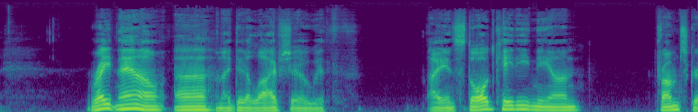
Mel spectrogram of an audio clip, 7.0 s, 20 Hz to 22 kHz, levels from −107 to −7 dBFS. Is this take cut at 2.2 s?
yes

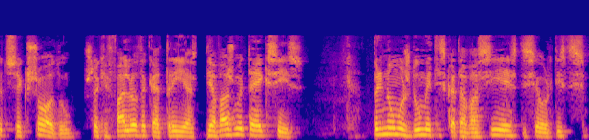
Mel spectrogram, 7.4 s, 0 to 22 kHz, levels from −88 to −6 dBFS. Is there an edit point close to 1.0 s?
no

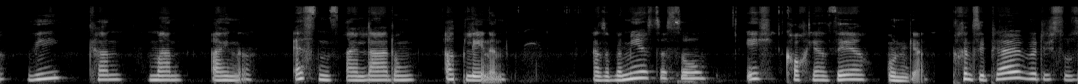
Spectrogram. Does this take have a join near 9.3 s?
yes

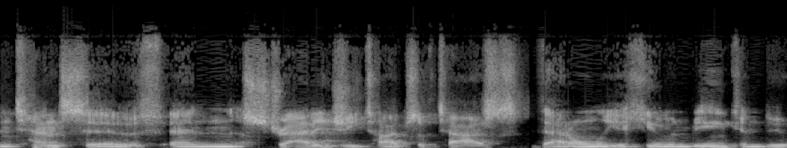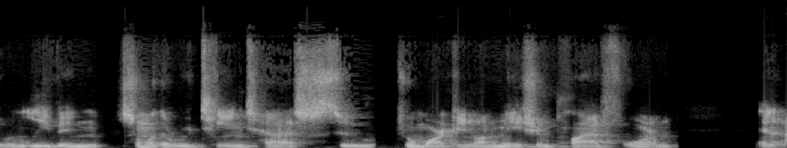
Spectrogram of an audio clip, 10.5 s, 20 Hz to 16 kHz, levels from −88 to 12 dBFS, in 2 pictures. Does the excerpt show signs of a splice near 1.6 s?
yes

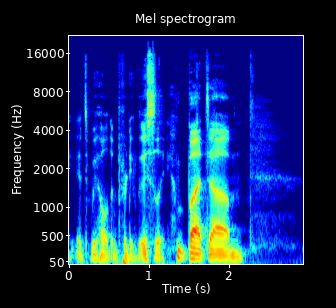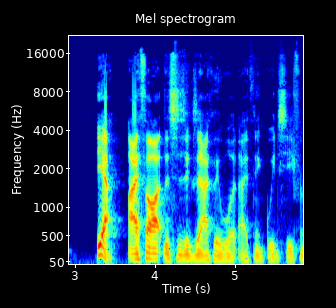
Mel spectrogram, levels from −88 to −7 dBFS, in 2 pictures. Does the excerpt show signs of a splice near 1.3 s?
no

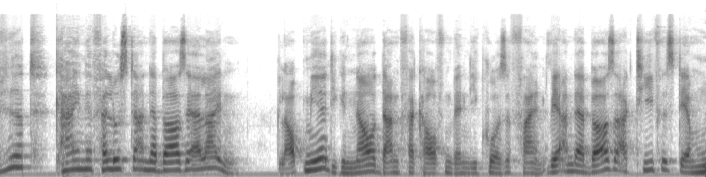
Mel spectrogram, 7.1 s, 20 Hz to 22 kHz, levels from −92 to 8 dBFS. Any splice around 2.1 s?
no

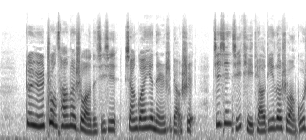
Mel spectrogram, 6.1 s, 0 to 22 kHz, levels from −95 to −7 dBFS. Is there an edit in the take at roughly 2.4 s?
yes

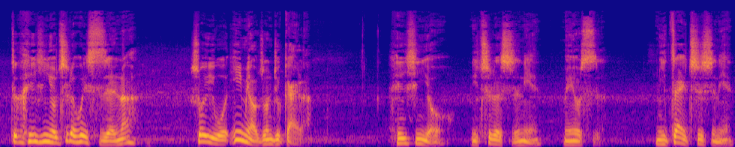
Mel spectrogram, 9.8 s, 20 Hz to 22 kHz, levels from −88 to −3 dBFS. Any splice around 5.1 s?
yes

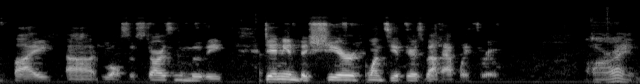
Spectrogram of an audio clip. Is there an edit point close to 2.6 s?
yes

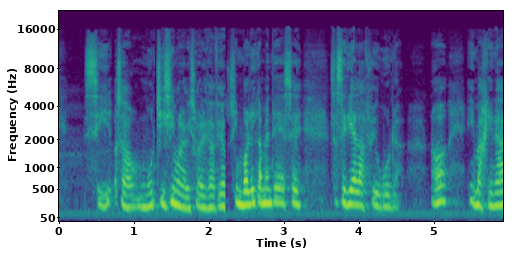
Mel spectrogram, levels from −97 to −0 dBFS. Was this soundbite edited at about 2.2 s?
yes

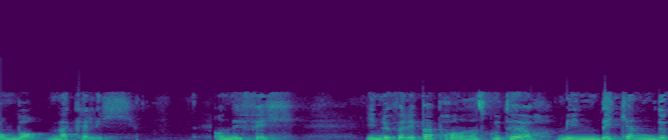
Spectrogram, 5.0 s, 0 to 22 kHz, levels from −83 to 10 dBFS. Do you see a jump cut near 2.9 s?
no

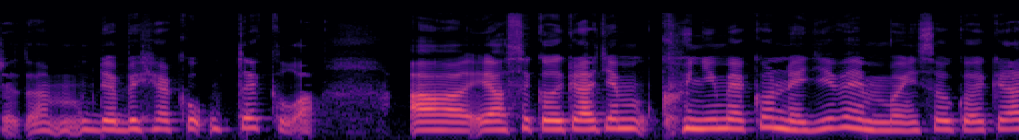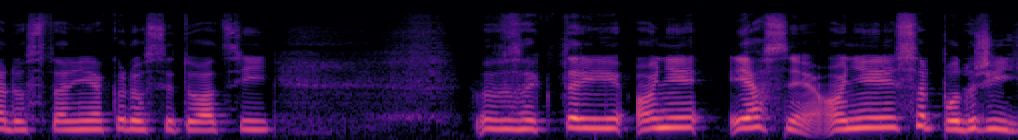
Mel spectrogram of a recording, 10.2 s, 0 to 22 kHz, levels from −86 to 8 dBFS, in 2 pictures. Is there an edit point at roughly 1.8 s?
no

